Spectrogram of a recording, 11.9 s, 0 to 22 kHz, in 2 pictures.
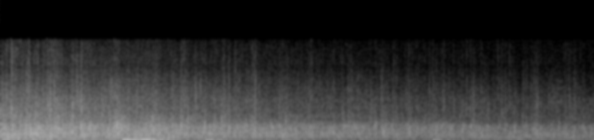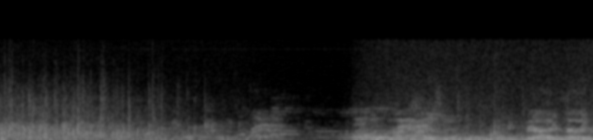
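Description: An audience at the Invent Idaho 2015 awards ceremony applauds loudly and steadily for several seconds. The clapping tapers off and a voice begins speaking near the end.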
